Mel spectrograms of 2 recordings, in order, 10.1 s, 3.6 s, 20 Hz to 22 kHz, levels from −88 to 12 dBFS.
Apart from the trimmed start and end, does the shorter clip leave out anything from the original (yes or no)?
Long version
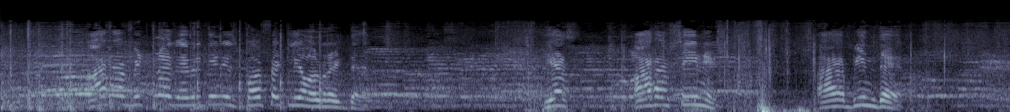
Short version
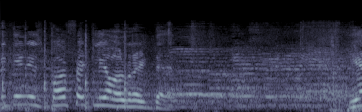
no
